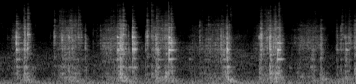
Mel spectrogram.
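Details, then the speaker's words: RV drum brake after complete brake failure, wheel spun by hand: uneven rasping, scraping rattle inside the drum instead of spinning freely; bearings suspected beyond help from greasing. "hear that rattling around in there? That's not supposed to do that. It's supposed to spin freely."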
